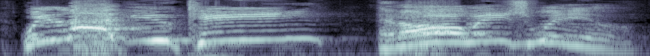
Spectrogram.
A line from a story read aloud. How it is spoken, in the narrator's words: the streets were lined with folks shouting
